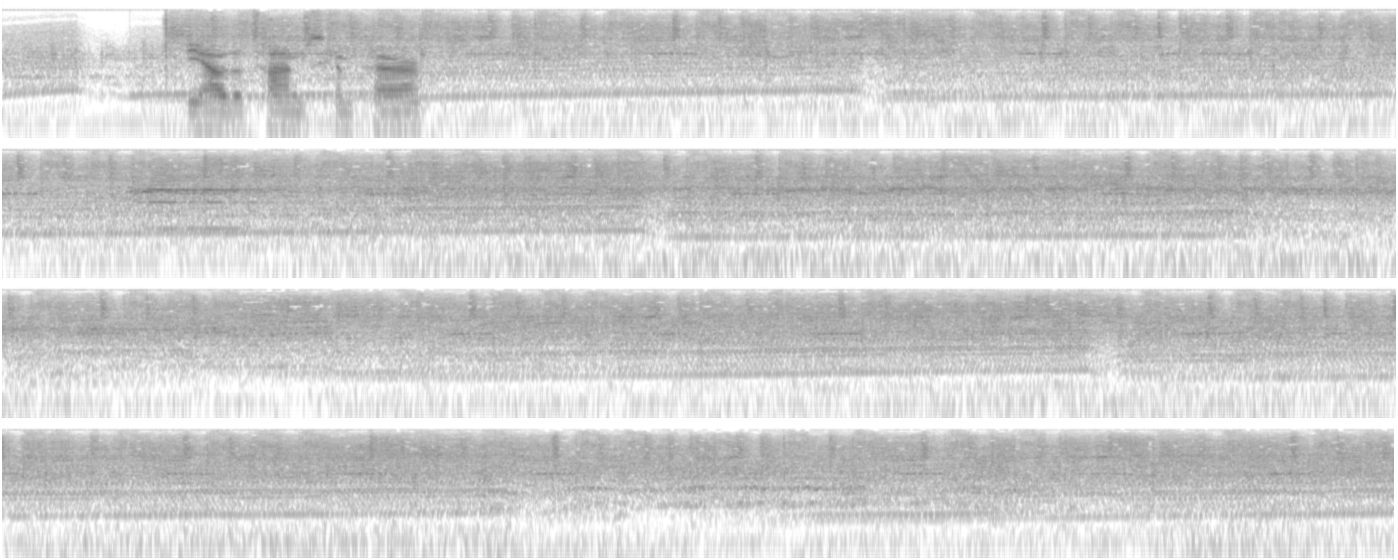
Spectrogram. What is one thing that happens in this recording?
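A racing car engine revs up and drops as the car shifts gears.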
